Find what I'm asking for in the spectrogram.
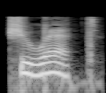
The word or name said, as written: chouette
